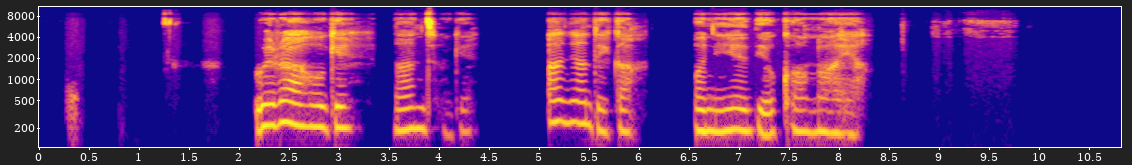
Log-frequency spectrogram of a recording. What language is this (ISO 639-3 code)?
ibo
